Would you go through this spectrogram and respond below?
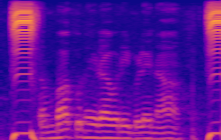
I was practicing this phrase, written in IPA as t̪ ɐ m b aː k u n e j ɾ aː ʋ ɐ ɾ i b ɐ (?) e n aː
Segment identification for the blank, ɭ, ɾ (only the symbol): ɭ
